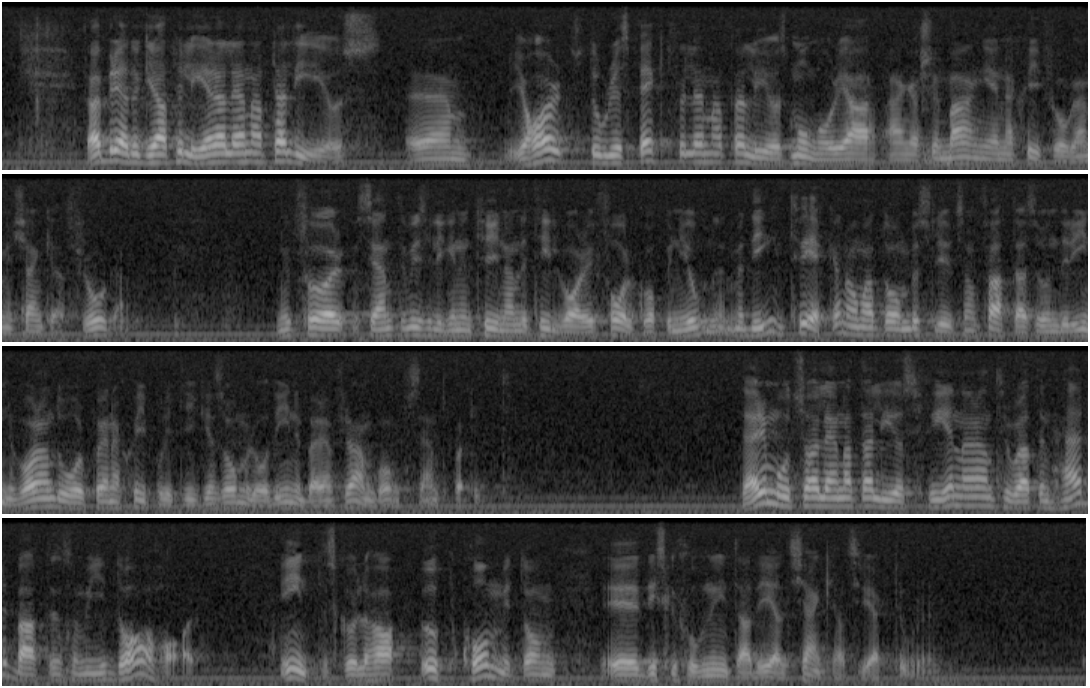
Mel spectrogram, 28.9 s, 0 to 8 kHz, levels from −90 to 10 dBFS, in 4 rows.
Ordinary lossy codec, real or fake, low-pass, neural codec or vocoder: none; real; 7.2 kHz; none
